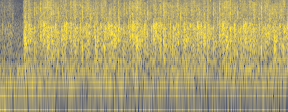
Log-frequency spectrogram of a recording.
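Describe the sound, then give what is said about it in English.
Applause from a pre-recorded clap track breaks in abruptly and holds steady: a dense, even wash of many hands clapping at once, loud and continuous, with no voices over it. “Clap track. We got claps.”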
